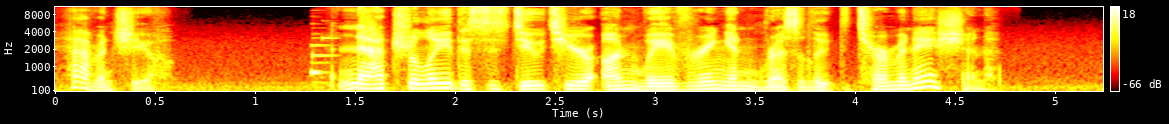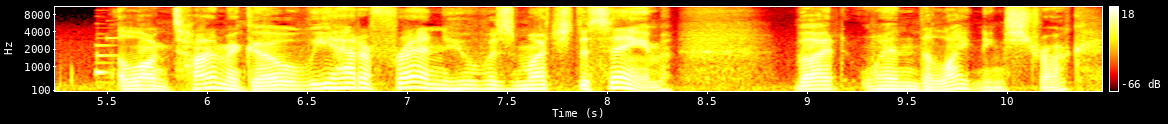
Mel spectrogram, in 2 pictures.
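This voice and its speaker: A man's voice: a little high, a little hiss or hum, close to an everyday voice. A man voicing a friendly young man who speaks through a dog, teasing at first and then earnest. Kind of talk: video game dialogue. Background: game music.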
